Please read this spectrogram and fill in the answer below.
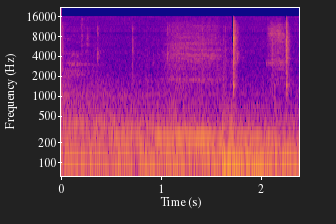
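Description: Cabin noise of a Honda Odyssey (RB3) with its 2.4-litre four-cylinder engine driving slowly: a steady low rumble of engine and road, with a sharp click about a second and a half in.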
